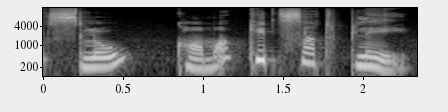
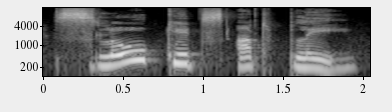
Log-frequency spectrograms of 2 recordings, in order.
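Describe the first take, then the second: First: Put-on "Slow" set apart by a pause before "kids at play"; pause after slow. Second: Put-on "Slow kids at play" read slowly as one phrase with no break; no pause after "Slow"; run together, slow. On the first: Teacher reading the sign with the comma after slow. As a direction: break clearly after "Slow". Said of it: "Look at the second one". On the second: Teacher reading the sign without the comma. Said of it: "look at the next sentence". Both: Shown as a demonstration.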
